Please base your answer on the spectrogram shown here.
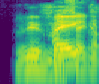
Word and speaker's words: Vivek: Vivek like cake.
